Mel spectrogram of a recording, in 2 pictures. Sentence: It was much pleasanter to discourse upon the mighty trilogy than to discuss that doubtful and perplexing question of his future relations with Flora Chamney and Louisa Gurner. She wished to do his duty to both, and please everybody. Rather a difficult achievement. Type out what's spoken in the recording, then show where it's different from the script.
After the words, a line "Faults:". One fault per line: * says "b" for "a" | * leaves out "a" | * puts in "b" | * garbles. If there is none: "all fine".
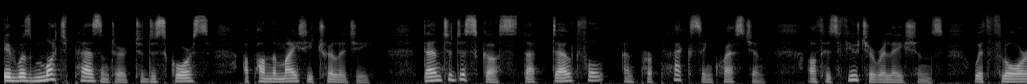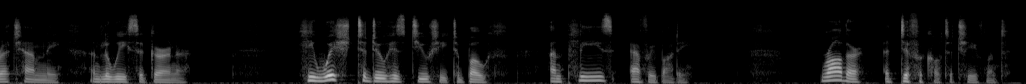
It was much pleasanter to discourse upon the mighty trilogy than to discuss that doubtful and perplexing question of his future relations with Flora Chamney and Louisa Gurner. He wished to do his duty to both, and please everybody. Rather a difficult achievement.
Faults:
* says "He" for "She"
